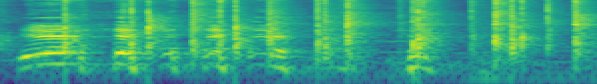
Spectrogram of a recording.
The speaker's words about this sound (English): Sympathy applause.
